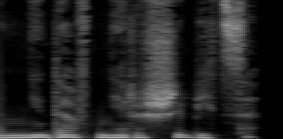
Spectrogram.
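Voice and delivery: ordinary delivery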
